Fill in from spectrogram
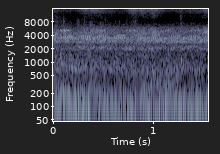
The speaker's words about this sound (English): Wow. There's some kind of cricket over here.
